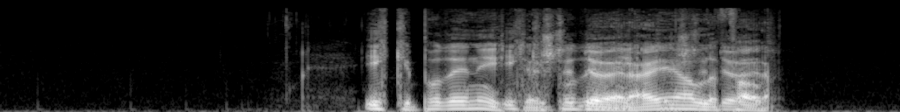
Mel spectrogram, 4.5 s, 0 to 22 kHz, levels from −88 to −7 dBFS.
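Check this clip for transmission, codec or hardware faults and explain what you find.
There's one fault here, a doubled audio track running from 2.50 s to 3.84 s. In that stretch the speech is joined by a second full-band copy of itself, trailing about 0.7 s behind and a few dB quieter, with no reverb tail or room colour on it. It cuts in and out abruptly. The likely cause is the same signal reaching the mix twice, once through a slower path, so the two copies sit out of step.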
